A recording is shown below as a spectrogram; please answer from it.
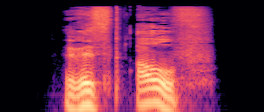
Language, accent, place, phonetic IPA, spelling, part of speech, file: German, Germany, Berlin, [ˌʁɪst ˈaʊ̯f], risst auf, verb, De-risst auf.ogg
- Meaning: second-person singular/plural preterite of aufreißen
